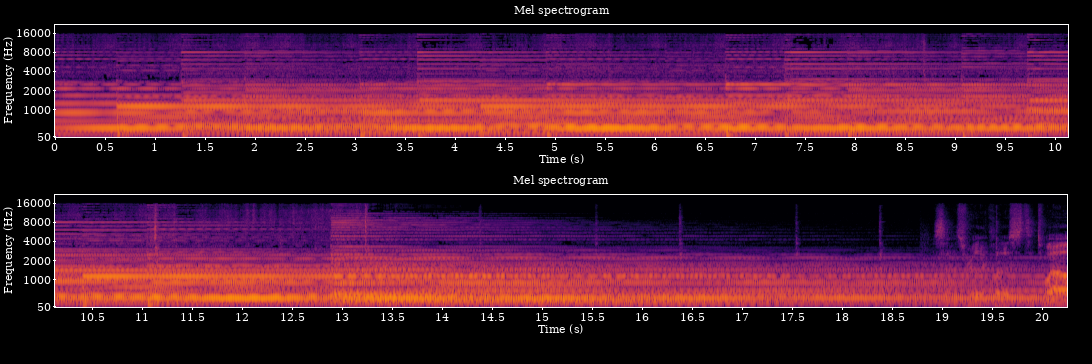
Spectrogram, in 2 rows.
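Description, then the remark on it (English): A clock ticks steadily as ringing chime tones build and sustain, then the ticking gives way to a long run of overlapping bell-like chimes, twelve in all marking midnight, that hang in the air and slowly fade. “and then it did start doing the dings. That means 12.”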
